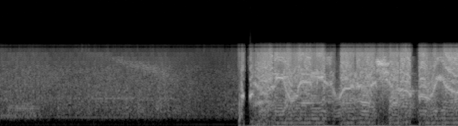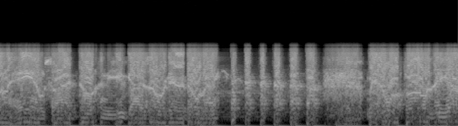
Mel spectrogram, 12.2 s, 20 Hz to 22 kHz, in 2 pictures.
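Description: CB radio receiver on AM channel 28 hissing with band noise. About three seconds in, a strong incoming station opens up: a voice through the radio's speaker, cutting in and out rapidly for a moment near the end.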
